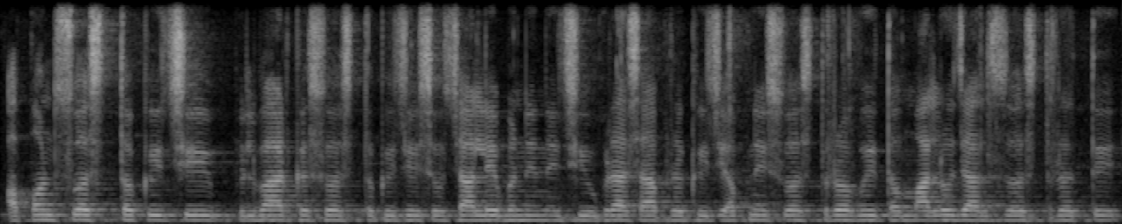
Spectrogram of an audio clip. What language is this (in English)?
Maithili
